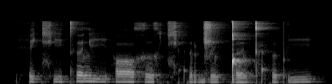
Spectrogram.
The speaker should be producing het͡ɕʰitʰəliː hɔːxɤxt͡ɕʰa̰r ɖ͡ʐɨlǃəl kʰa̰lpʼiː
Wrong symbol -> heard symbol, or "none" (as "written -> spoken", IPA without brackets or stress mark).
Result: none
